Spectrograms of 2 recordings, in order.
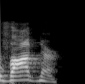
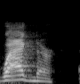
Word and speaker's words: Wagner: Last game, the other guy is Mo Wagner, right? Now that's another pronunciation for you. His last name is spelled like Wagner, and it's pronounced Moritz Wagner with a V.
